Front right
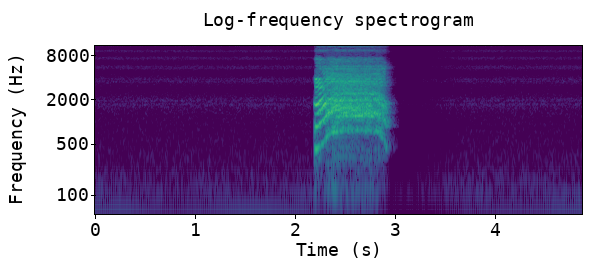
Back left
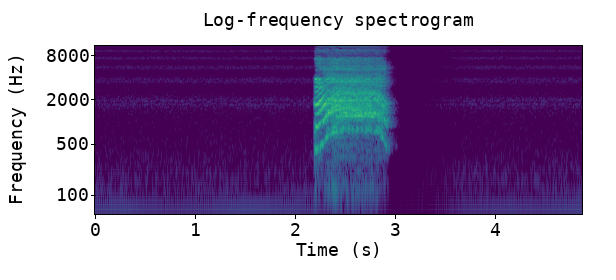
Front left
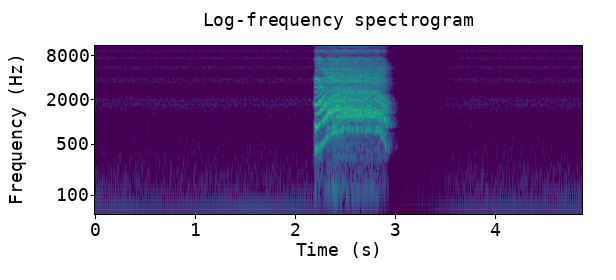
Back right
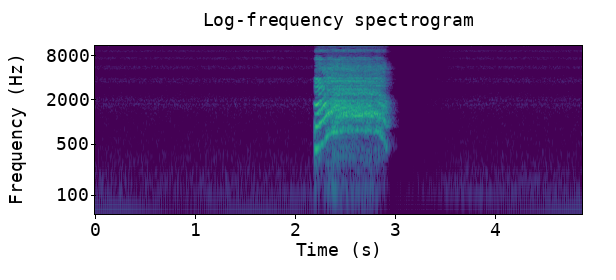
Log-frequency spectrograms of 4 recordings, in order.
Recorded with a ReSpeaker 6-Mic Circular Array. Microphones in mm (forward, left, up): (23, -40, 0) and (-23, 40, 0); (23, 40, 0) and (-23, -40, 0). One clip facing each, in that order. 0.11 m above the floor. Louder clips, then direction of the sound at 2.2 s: Even, even; 130° right.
